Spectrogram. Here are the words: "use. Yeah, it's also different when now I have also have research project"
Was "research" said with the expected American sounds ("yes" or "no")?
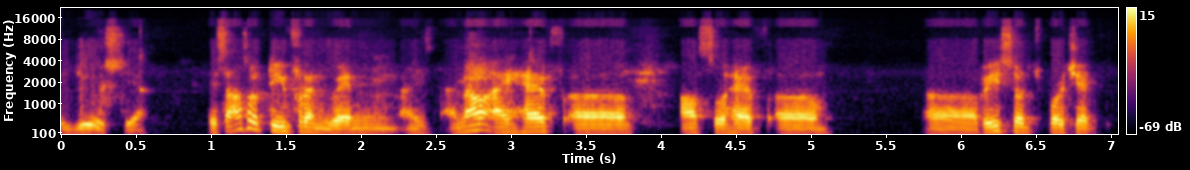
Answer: yes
